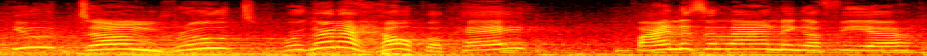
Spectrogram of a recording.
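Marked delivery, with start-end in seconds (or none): 0.1-1.3 dopey cartoon bellow. Insulting the stubborn teacher.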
